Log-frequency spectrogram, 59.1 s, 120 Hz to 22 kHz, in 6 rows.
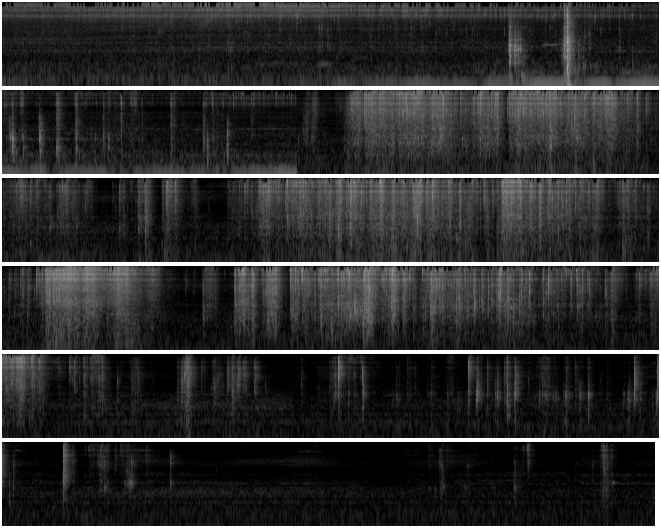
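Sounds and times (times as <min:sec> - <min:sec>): low hum: 0:00.0 - 0:14.5
packaging crinkling and rustling: 0:04.8 - 0:49.6.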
